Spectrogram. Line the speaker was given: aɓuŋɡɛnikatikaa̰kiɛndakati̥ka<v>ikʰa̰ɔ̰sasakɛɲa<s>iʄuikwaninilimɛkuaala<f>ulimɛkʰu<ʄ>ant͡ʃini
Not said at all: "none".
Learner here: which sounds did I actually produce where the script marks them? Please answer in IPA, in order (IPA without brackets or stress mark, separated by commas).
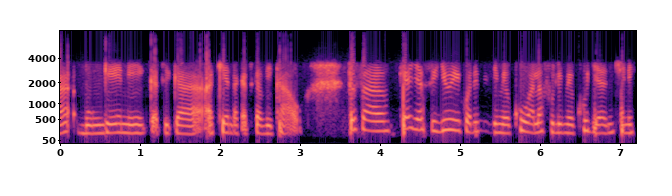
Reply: v, s, f, ʄ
